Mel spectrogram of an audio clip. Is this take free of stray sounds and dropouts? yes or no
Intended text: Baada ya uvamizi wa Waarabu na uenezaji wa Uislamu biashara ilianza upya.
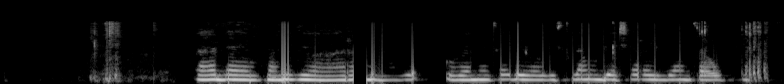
no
